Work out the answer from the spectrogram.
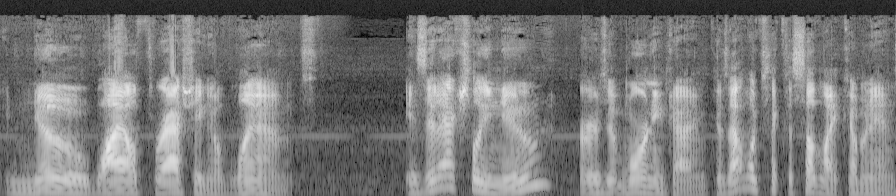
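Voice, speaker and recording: A man's voice: medium pitch, sharp tone. A man livestreaming a game, mixing commentary with dramatic reading aloud as host. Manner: profane, exclamatory reactions.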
